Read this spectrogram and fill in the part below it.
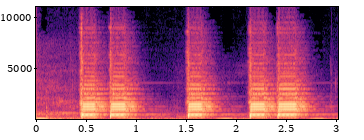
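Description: Five loud car horn blasts from a two-tone horn, close by, in an uneven rhythm: two quick pairs around a single honk.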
